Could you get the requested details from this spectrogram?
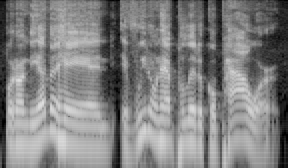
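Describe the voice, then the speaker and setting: A man's voice: on the high side, fast, no room sound, studio quality. A man guest, an author and scholar, answering interview questions with building passion over a video call. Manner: passionate, builds up and gets amped.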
